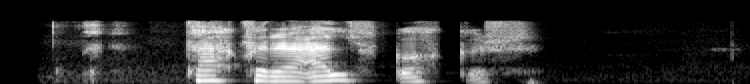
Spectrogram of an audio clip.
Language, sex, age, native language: Icelandic, female, 6, Icelandic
